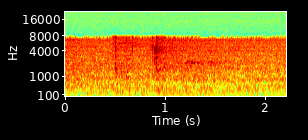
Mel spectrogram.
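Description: Near silence: room tone with three faint ticks in the first second, from a stylus tapping a tablet screen while handwriting.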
